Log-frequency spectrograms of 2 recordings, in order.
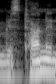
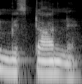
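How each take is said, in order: First: मिष्ठान्न with a puffed "tth"; breath after the t in मिष्ठान्न; wrong aspirated ठ. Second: मिष्टान्न with a hard t; no puff on ट in मिष्टान्न; correct unaspirated ट. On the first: Teacher rejects the spelling, aspirated ठ in मिष्ठान्न. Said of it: "मिष्ठान्न नहीं". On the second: Teacher gives the right spelling, unaspirated ट in मिष्टान्न. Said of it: "ये वाला सही है". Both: Shown as a demonstration.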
